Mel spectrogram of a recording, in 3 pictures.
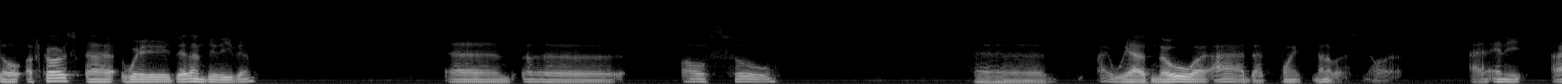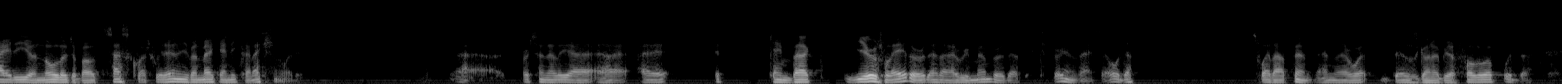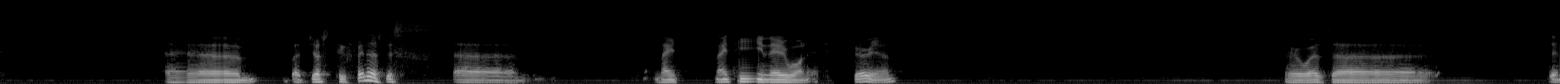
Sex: male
